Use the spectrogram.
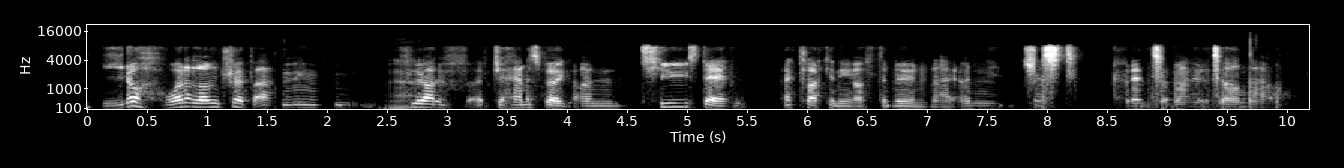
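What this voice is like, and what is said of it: South African accent. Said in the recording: “we still have our South African accents ... Yeah, I can tell.”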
